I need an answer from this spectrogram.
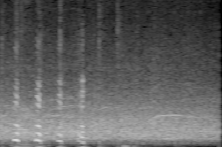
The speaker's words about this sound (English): Oh, I get applause.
